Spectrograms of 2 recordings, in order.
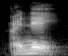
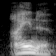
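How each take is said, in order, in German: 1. Die Betonung liegt auf der zweiten Silbe. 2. Die Betonung liegt auf der ersten Silbe. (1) "und nicht eine" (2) "jeder vernünftige Mensch sagt eine"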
